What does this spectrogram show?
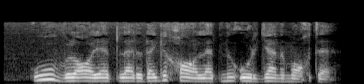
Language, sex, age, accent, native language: Uzbek, male, 18-24, Sirdaryo, Uzbek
